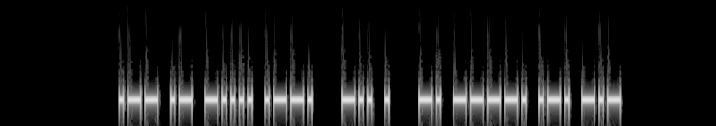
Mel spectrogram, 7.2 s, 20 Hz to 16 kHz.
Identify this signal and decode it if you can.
Morse code, heard as a keyed tone, about 27 wpm, 700 Hz. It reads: WA6P DE N9RK
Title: USA Callsign DE Callsign - 4 Characters - 28wpm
